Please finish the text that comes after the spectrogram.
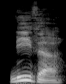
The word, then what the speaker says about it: neither: The same is for this word: neither with an E sound or neither with an I. Again, both are correct.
